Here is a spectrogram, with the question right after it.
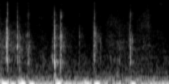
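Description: Typing on a computer keyboard, a run of quick, light key clicks in an uneven rhythm, close and fairly quiet, with no voices.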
